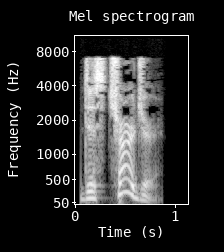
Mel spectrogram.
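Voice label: "discharger", English, British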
